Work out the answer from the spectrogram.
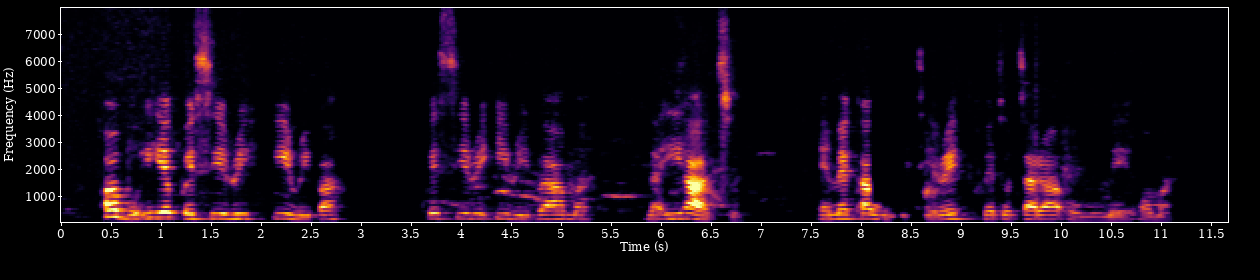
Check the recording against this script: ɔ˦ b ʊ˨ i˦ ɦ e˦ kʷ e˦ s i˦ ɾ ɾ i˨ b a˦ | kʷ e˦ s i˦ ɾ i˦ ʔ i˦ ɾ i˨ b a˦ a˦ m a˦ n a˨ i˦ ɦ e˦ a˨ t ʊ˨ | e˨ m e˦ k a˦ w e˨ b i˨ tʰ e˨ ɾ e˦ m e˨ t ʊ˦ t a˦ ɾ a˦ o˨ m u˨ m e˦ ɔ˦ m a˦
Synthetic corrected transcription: ɔ˦ b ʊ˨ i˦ ɦ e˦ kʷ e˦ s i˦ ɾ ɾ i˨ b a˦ | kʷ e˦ s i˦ ɾ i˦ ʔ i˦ ɾ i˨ b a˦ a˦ m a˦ n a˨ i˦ ɦ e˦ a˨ t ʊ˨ | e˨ m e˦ k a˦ w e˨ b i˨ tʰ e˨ ɾ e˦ m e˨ t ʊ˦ t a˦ ɾ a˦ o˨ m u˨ m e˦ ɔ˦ m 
